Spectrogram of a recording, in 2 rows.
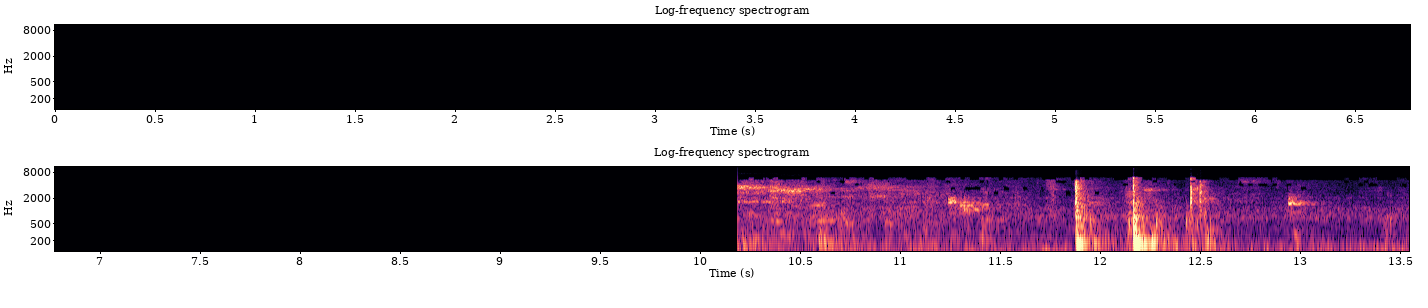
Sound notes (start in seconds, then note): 11.8 mr.bean close door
